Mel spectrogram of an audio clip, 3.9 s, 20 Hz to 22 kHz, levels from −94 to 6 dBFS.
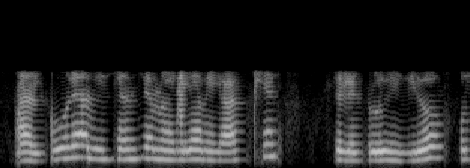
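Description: Speech runs through the LPC-10 vocoder for the whole clip, which gives the buzzing, mechanical robot voice of a coder that fits about 2.4 kbit/s. Each moment is rendered as either pulse-driven buzz or pure hiss, with nothing in between, and nothing is heard above 3.8 kHz. That hard voiced-or-unvoiced switching sets it apart from the watery warble of other low-rate codecs. From 1.48 to 1.71 s there is cable scratch noise: dense, uneven rustling roughly 10 dB below the speech, likely from a worn cable or connector being moved. Its continuous scraping texture, rather than separate isolated clicks, distinguishes it from crackle.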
